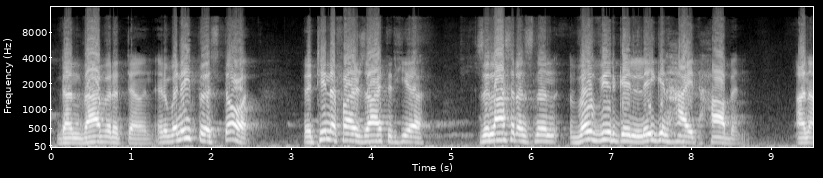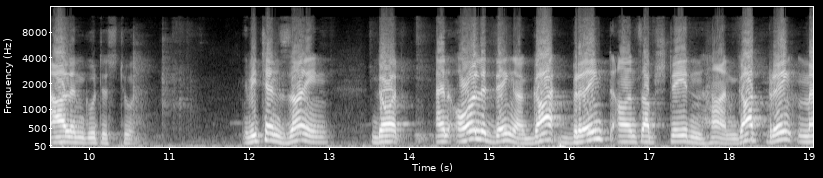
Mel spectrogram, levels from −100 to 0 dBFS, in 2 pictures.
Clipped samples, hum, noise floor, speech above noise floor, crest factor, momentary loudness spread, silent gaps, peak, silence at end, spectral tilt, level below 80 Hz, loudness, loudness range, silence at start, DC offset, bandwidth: 3%; none; -35 dBFS; 28 dB; 8 dB; 10 LU; none; 0 dBFS; 0 s; -5.5 dB/octave; -36 dBFS; -8 LUFS; 5 LU; 0.05 s; under 0.1%; 16 kHz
